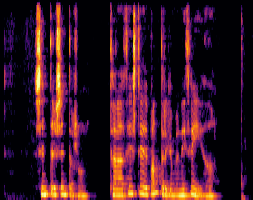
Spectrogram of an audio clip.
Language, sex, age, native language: Icelandic, female, 30-39, Icelandic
